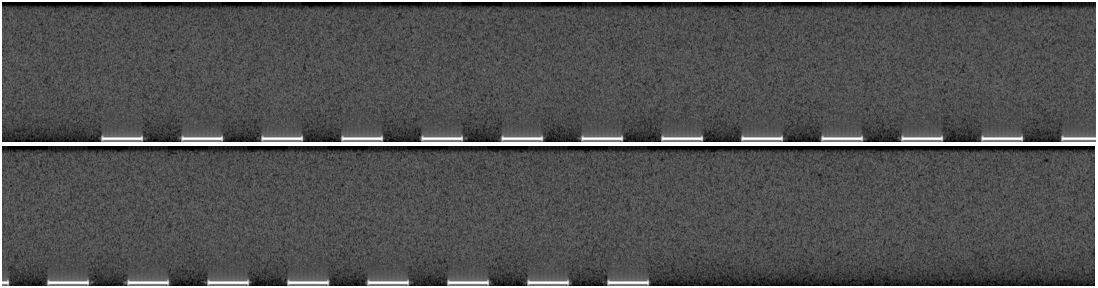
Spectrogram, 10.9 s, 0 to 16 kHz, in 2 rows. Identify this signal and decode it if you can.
Telephone call progress tone (single-tone plan, as in most of Europe), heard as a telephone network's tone, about 420 Hz, 0.2 s on and 0.2 s off. Congestion tone.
